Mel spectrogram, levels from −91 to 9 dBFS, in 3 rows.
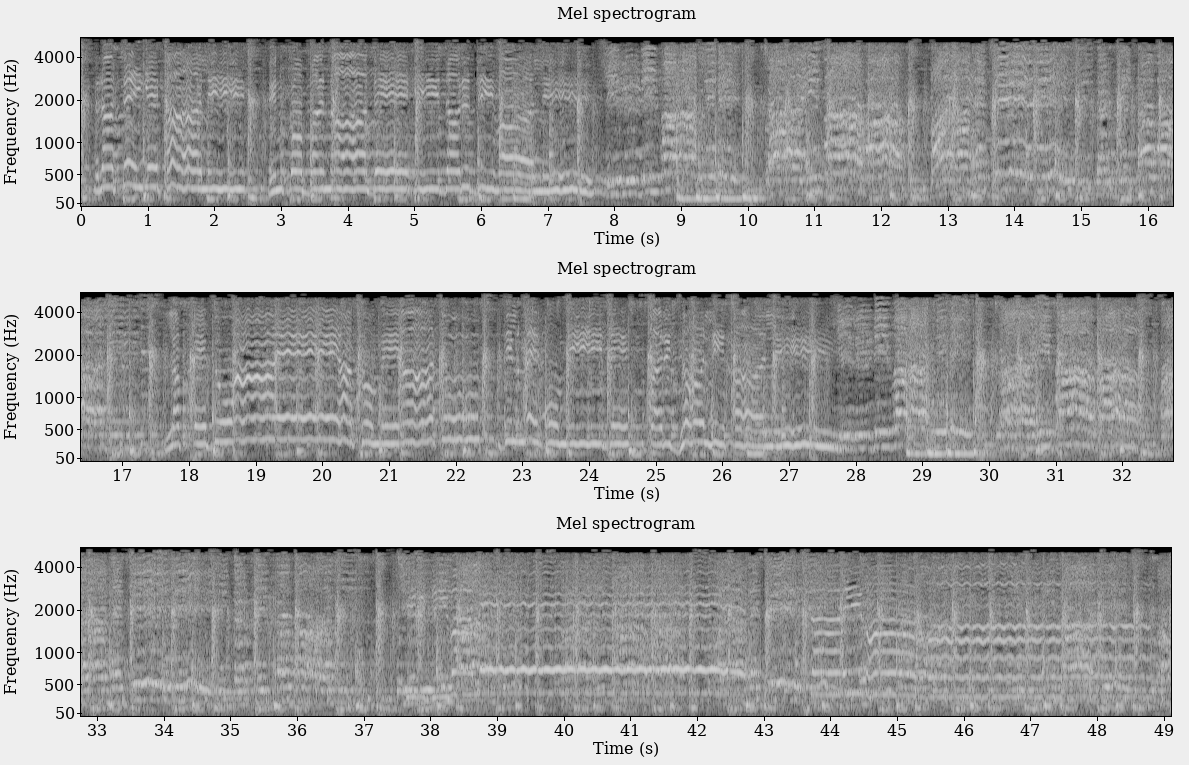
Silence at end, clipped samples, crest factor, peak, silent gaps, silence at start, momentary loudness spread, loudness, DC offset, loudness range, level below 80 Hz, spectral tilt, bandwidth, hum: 0 s; under 0.1%; 12 dB; -2 dBFS; none; 0 s; 4 LU; -14 LUFS; under 0.1%; 2 LU; -42 dBFS; -5.5 dB/octave; 5.4 kHz; none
